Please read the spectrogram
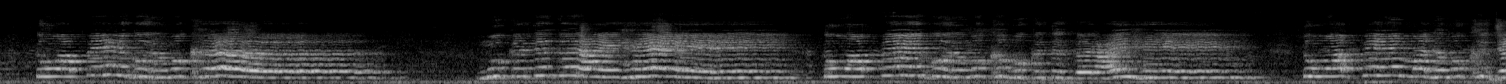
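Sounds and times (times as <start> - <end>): woman singing a hymn unaccompanied: 0.0 - 4.0, 4.8 - 15.0.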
